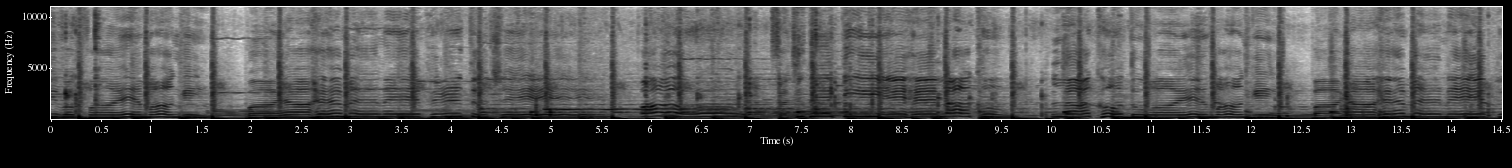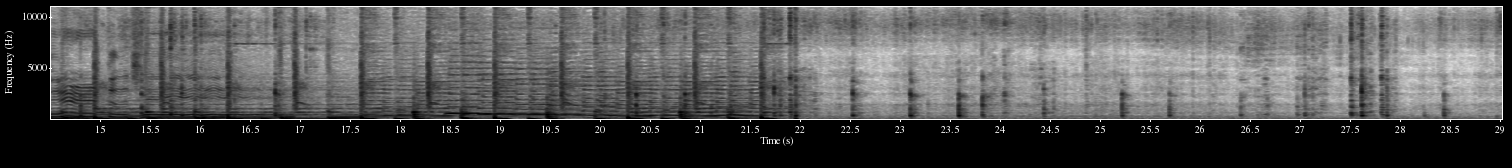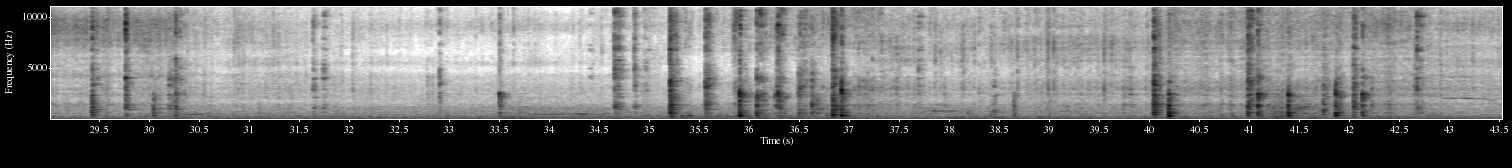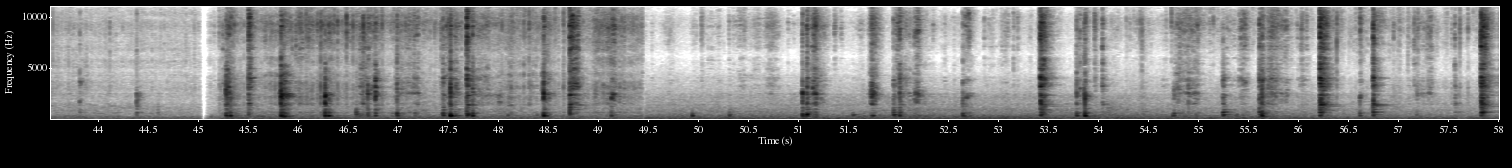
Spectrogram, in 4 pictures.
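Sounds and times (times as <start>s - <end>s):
faint oil sizzle: 0.0s - 49.5s, 53.4s - 58.0s
metal utensil scraping kettle: 53.5s - 58.0s.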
